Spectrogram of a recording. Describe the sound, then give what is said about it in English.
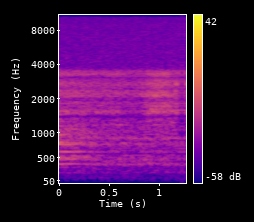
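A train passing by makes a steady, broad rumbling roar that holds at an even level throughout, with no talking. “It's time for the train. That's a great sound.”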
